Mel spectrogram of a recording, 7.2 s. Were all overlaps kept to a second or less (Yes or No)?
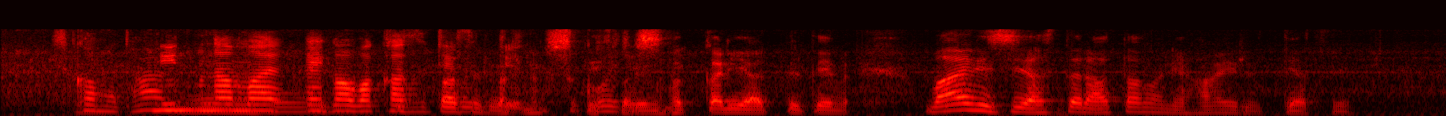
No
